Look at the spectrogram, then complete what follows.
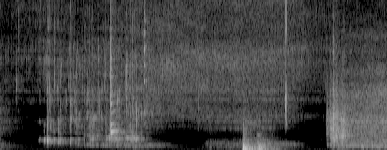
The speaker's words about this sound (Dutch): Dat is bijzonder, ik ga hem eens openen. En ik schenk er een bodempje van in.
